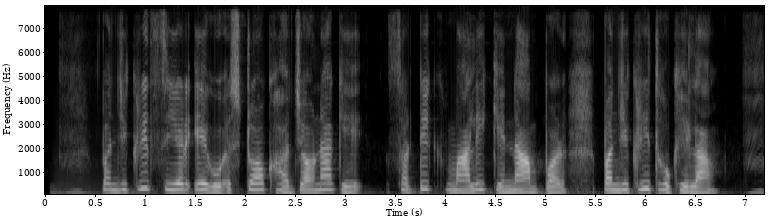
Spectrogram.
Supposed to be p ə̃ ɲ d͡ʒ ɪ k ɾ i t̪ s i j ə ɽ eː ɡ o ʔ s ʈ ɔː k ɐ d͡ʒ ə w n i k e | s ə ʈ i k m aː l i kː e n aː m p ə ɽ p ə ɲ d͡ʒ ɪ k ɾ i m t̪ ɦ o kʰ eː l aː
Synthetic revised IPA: p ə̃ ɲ d͡ʒ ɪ k ɾ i t̪ s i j ə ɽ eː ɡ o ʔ s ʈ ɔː k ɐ d͡ʒ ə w n a k e | s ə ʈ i k m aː l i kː e n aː m p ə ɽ p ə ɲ d͡ʒ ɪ k ɾ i t̪ ɦ o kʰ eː l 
